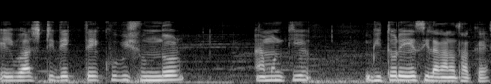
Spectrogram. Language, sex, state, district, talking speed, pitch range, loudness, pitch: Bengali, female, West Bengal, Purulia, 160 wpm, 140-195 Hz, -15 LUFS, 185 Hz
